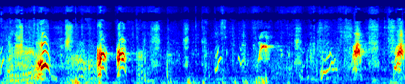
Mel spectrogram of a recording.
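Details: A dog giving short, high-pitched yelps and barks in irregular bursts, about eight within a few seconds, with quieter gaps and faint human sounds between them.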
